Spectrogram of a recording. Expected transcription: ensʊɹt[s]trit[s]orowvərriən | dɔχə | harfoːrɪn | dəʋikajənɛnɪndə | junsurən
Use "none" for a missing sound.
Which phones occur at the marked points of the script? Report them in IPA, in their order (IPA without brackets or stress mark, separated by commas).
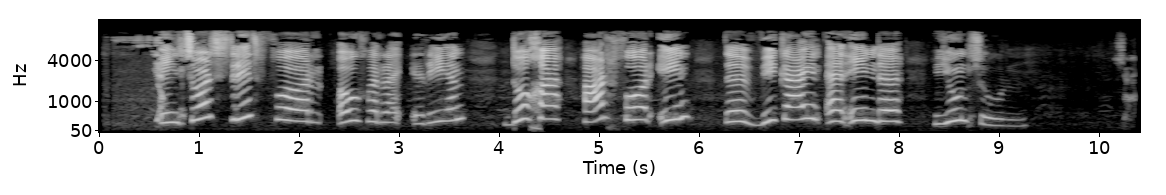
s, f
